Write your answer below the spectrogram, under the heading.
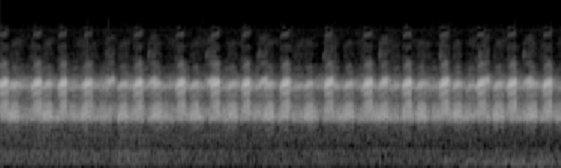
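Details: Night chorus of many frogs in a water-filled paddy field in May, a courtship gathering before egg laying near a road; rapid rasping croaks overlap in an unbroken, evenly throbbing texture with quiet low background.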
